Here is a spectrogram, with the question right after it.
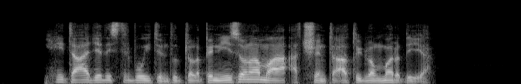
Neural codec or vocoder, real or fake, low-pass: codec, 16 kHz in and 24 kHz out, 0.6 kbps, FocalCodec, streaming, 2048 codes; fake; 7.2 kHz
